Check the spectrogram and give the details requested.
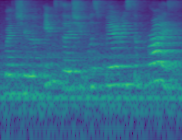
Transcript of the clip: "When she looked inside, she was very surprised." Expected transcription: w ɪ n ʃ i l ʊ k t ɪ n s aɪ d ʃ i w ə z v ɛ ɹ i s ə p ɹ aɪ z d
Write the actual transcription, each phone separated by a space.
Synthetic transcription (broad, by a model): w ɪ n ʃ i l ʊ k ɪ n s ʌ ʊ ʃ i w ə z v ɛ ɹ i s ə p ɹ aɪ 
